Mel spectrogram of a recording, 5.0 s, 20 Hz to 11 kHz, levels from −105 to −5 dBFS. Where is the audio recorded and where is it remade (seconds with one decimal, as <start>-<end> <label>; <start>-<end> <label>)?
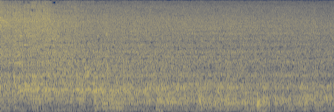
0.0-3.5 recorded; 3.5-4.1 remade; 4.1-5.0 recorded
